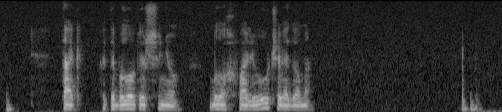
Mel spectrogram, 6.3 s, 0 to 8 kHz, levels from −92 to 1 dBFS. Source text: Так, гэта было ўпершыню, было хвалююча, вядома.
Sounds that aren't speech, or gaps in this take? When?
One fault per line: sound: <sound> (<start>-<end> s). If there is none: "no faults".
no faults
